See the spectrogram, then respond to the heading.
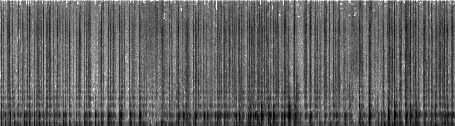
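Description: Long nails tap and scratch the glossy cover of a thick, closed, solid white and blue Academia Iuris law textbook in softcover. Quick, dry taps run together with rough scratching throughout, each tap dying away almost at once. The sound has a dull, low-mid tone with little brightness.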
